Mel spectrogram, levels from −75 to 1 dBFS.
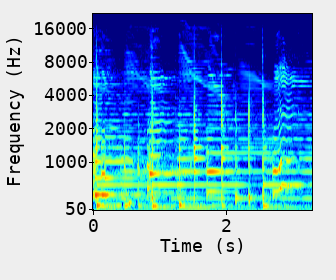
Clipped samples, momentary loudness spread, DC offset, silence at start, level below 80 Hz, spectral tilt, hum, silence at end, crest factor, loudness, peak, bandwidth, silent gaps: under 0.1%; 5 LU; 0.6%; 0 s; -48 dBFS; -5 dB/octave; none; 0 s; 20 dB; -24 LUFS; -2 dBFS; 18.5 kHz; none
